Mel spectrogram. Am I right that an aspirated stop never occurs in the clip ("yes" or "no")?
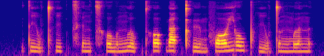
no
